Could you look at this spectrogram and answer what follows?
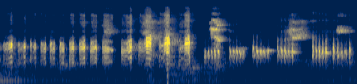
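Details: Long-tailed shrike in full song, tutoring two young pupils: a rapid string of short, buzzy, evenly repeated notes that shifts into varied squeaky and whistled phrases.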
